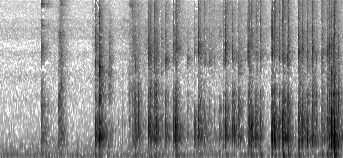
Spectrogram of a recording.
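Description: Long-nailed fingers slide the pull of the black zipper along the top of a small, flat cosmetic pouch that looks empty or nearly empty, then both hands handle it. The pouch is glossy coated, oilcloth-like fabric, white with black, yellow and white polka dots. Quiet, irregular bursts of bright zipper rasping and crinkly fabric rustling follow one another closely, each dying away almost at once with little low end.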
